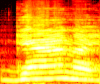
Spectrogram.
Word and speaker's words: Jnana: Okay, so again, we are talking about Jnana Yoga. Jnana is a difficult word to pronounce because it's not ja, it's not gya, it's not dia, but it's something in between.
